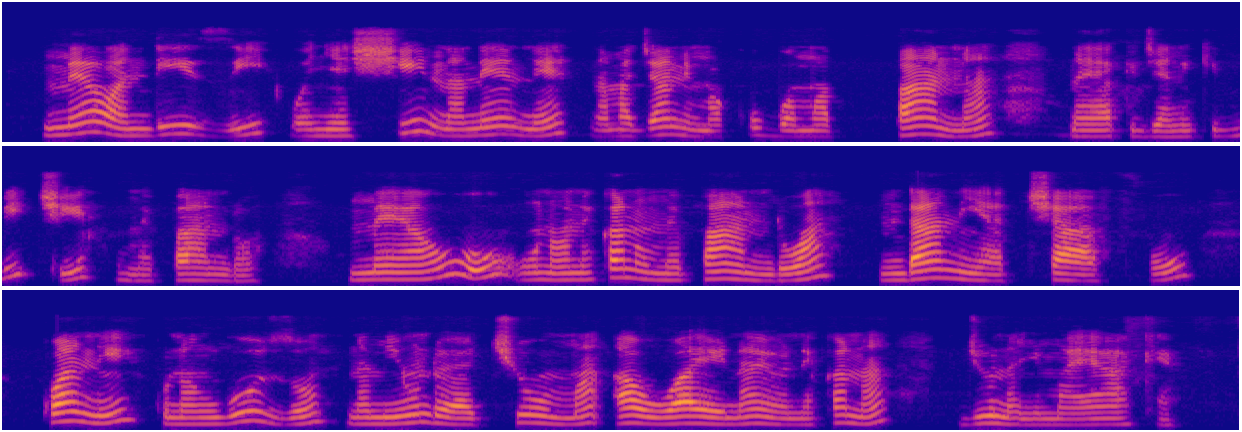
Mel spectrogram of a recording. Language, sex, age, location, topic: Swahili, female, 25-35, Kisii, agriculture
